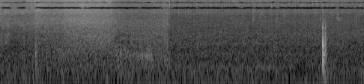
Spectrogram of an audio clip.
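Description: Ground meat and vegetables frying in hot oil in a pot, a steady sizzle that drops somewhat about two seconds in. A single sharp click near the end.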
